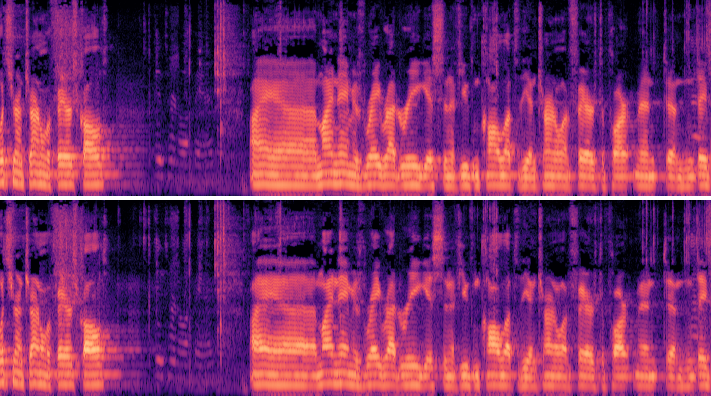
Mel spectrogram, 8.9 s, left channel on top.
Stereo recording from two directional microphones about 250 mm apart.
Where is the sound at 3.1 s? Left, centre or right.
Centre.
